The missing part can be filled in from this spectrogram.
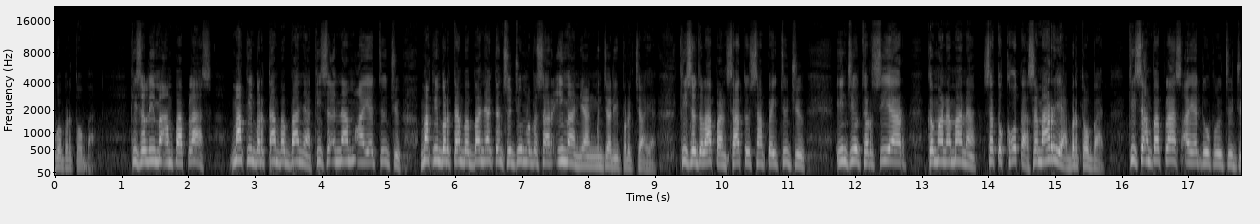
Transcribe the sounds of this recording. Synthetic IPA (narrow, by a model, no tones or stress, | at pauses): abərt̪oba̰t̪̚ | kis̬alimaəmpat̪̚bəlas | makɪnbərt̪ambabaɲakːisaənamajat̪ːud͡ʒumakɪnbərt̪ambabaɲak̚dansəd͡ʒumlahbəsarimanjaŋməɲd͡ʒadipərt͡ʃaja̰kis̬ədəlapansat̪usampajt̪ud͡ʒu | iɲd͡ʒɪlt̪ərsiar | kəmanamanasat̪ukot̪asəmaɾiabərt̪oba̰t̪̚ | kisaəmpat̪̚bəlasajat̪̚duapuluht̪ud͡ʒu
